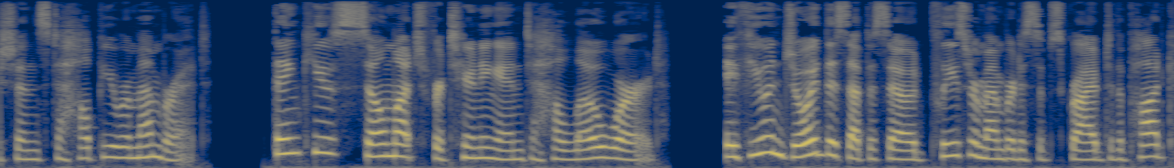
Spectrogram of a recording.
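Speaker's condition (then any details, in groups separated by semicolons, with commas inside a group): No condition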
